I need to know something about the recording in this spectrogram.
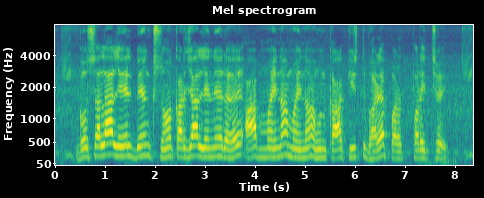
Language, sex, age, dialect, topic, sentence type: Maithili, male, 56-60, Bajjika, banking, statement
